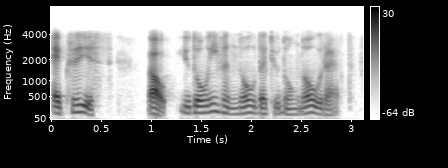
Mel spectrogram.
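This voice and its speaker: A man with a Portuguese accent and ordinary pitch variation. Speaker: project management trainer. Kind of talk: online lecture. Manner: halting, with many restarts.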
